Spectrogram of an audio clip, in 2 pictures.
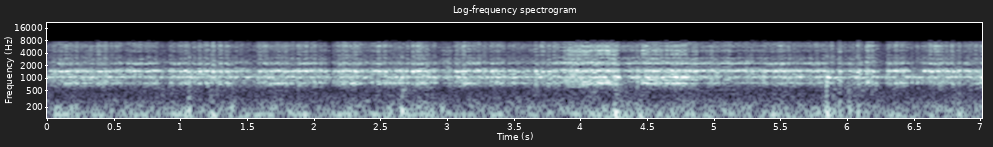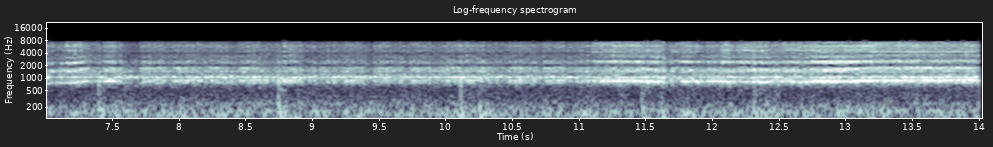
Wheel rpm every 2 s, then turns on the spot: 200, 200, 200, 220, 230, 230, 220.
none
